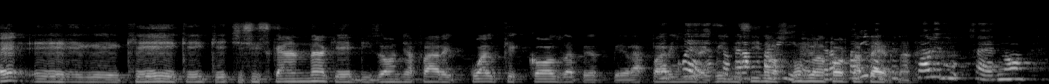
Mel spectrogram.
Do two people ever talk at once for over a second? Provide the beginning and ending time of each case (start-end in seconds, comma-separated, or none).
6.6-9.0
